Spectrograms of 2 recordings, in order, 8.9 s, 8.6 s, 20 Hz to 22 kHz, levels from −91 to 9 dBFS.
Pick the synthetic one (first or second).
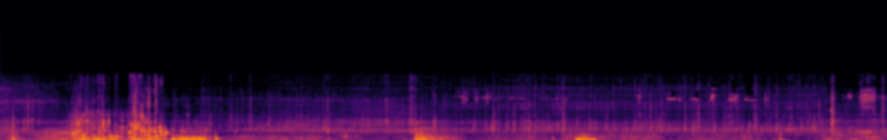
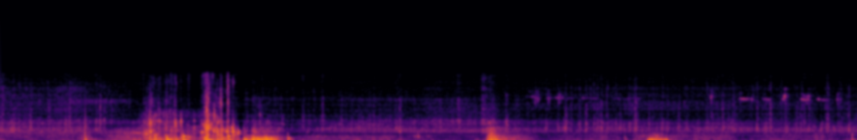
second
